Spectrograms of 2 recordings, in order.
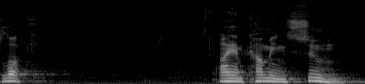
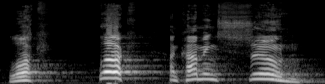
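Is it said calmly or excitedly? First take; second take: calmly; excitedly. First: It is said calmly, without excitement. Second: It is said excitedly, as an exclamation.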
